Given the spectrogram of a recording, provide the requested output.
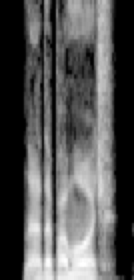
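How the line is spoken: Shouted. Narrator (Russian): крикнул Энтони

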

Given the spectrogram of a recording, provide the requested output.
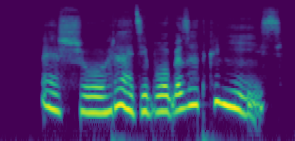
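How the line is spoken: Groaning, sniffling. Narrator (Russian): Простонала Ашун, протяжно хлюпая носом

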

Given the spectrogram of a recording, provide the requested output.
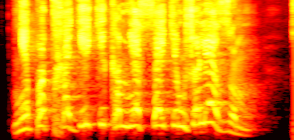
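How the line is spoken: Shrieked. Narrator (Russian): завизжал Паниковский

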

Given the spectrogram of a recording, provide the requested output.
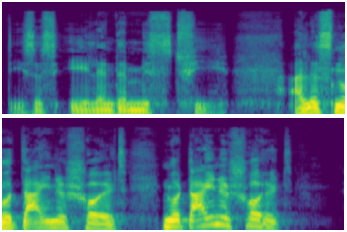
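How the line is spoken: Angry outburst. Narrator (German): fällt wütend über mich her

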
